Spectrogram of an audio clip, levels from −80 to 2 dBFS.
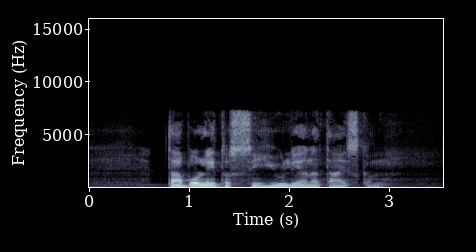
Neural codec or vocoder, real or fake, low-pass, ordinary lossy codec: none; real; 7.2 kHz; MP3, 48 kbps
